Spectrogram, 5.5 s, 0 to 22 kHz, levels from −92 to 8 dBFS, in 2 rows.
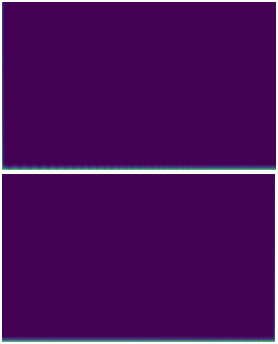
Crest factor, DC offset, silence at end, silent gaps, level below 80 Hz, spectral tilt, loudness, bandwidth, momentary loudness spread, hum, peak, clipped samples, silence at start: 4 dB; under 0.1%; 0 s; none; -20 dBFS; -21 dB/octave; -33 LUFS; 0.1 kHz; 16 LU; none; -10 dBFS; under 0.1%; 0 s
